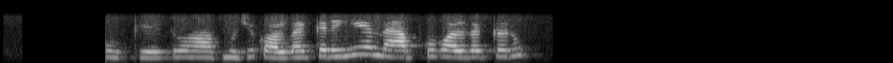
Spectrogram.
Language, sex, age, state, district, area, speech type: Urdu, female, 18-30, Delhi, North East Delhi, urban, conversation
